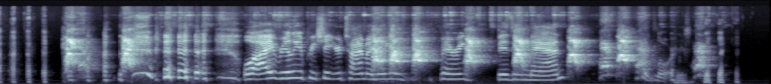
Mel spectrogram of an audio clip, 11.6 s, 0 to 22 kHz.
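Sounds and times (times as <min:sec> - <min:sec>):
laughter: 0:00.0 - 0:03.6, 0:10.0 - 0:11.1
dog barking at home: 0:01.0 - 0:02.2, 0:05.6 - 0:10.9
speech: 0:03.8 - 0:08.6, 0:10.3 - 0:11.0.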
